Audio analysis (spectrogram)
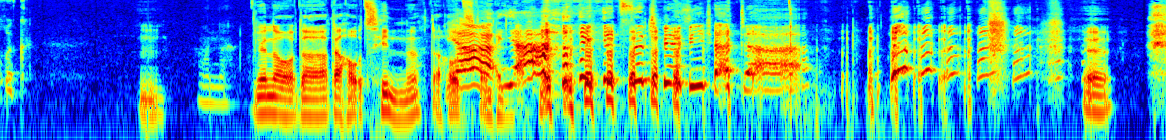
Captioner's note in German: gelächter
